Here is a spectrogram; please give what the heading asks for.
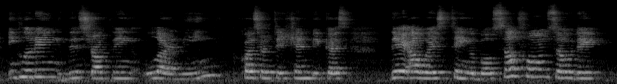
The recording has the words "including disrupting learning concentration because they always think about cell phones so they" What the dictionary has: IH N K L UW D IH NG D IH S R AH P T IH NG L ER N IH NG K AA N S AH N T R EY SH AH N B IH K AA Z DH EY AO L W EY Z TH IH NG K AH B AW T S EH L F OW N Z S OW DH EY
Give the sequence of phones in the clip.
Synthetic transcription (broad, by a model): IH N K L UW D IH NG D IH S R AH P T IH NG L ER N IH NG K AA N S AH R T EY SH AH N B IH K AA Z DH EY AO L W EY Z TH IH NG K AH B AW T S EH L F OW N S OW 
